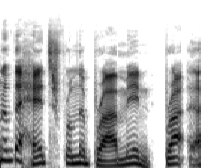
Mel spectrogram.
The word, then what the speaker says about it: Brahmin: the heads from the Brahmin. I said it right that time! Also, mate, I'm still getting shit for misspeaking that in episode 2 and saying Brahim, and I'm like, what the fuck, mate?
